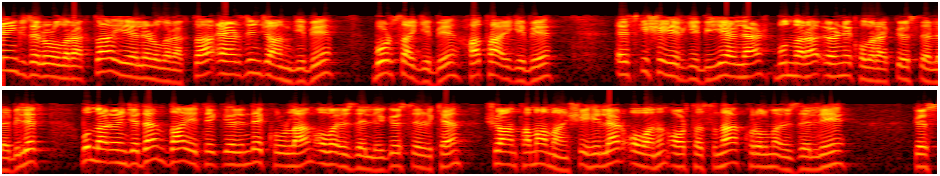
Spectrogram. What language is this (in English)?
Turkish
